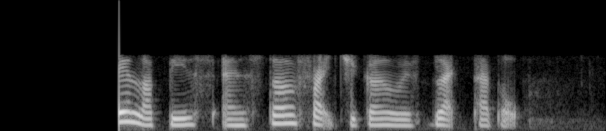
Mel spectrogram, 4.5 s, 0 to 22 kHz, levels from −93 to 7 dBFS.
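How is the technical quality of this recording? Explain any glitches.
The technical quality is poor. Narrowband mobile coding runs through the whole recording, and the opening is truncated.

Throughout, the AMR narrowband mobile codec limits the speech to nothing above 3.8 kHz. Its vocal-tract model, fed by sparse pulses, makes the voice plainly buzzy and synthetic, which fits a rate around 10 kbps. That synthetic buzz, on top of dullness, separates it from a plain low-pass filter.

A cut-off start leaves digital silence from 0.00 until 0.90 s, where the speech bursts in mid-sound with no attack. Capture began late. Unlike a gentle fade-in or a quiet lead-in, the onset is instantaneous, from silence straight into the speech.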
